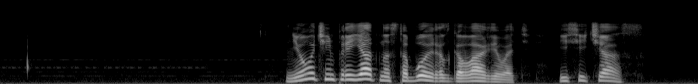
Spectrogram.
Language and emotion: Russian, positive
